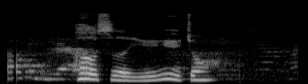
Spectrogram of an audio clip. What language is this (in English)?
Chinese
